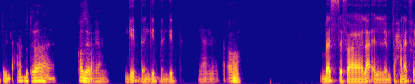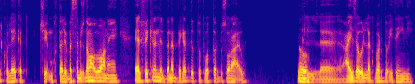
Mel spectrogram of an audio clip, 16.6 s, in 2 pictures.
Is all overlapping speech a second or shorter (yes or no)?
yes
